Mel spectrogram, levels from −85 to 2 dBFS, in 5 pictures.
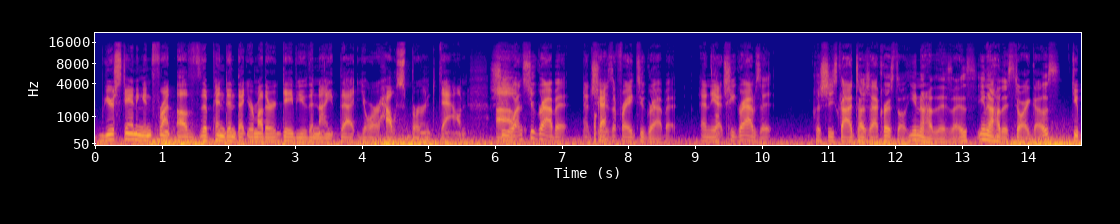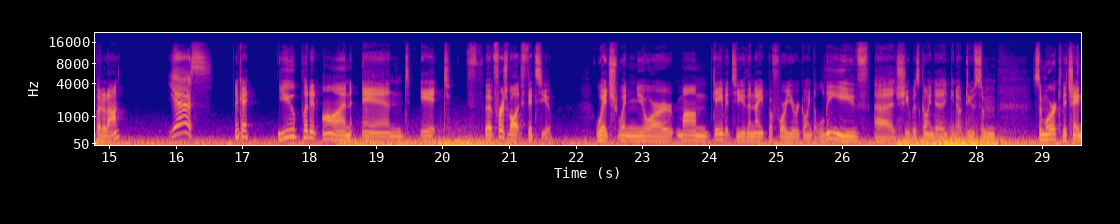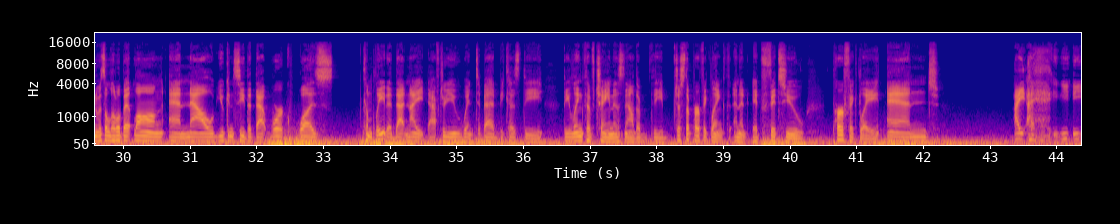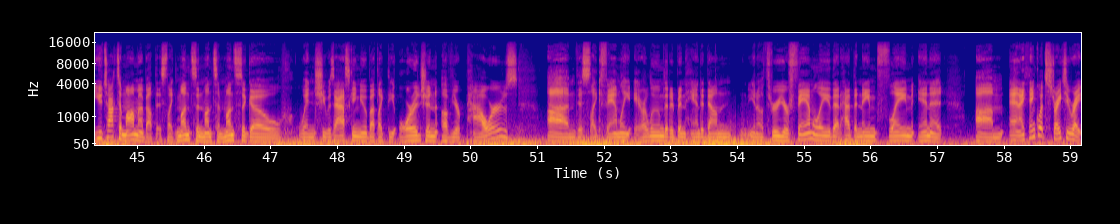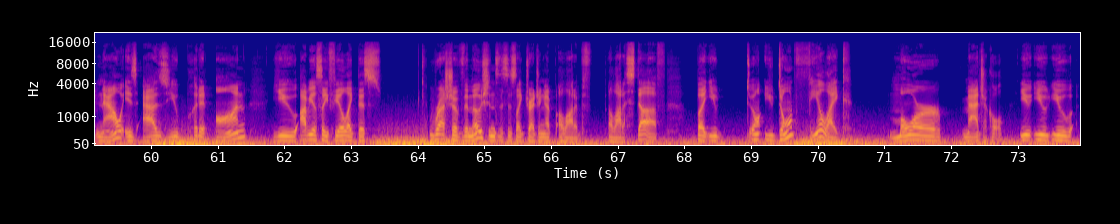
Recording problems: wind noise on the microphone; occasional gusts; 20 dB below the speech

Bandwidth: 15.5 kHz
